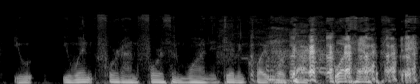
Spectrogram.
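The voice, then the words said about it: Somber, careful reporter voice. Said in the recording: “my somber post-game, trying not to upset the coach impression”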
